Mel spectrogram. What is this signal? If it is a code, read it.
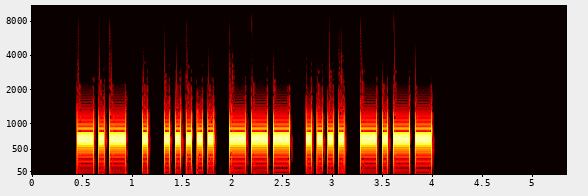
Morse code, heard as a keyed tone, about 23 wpm, 700 Hz. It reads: KE5OHY
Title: USA Call Signs - 6 Characters - 2x Character Spacing - 22wpm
